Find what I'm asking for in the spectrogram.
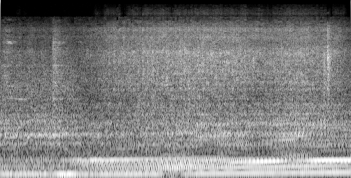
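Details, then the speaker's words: Old Toyota track car at the Nürburgring: loud raspy blowing edge on the exhaust note under hard acceleration, an exhaust leak; hopefully something loose rather than a snapped pipe, not yet confirmed. "Yeah, so there's an exhaust leak. Hopefully it's not a snap and hopefully it's just something loose, but let's go find out. The undeniable sound of the exhaust blowing."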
